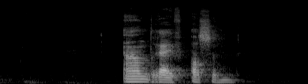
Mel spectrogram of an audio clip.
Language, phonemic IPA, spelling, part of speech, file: Dutch, /ˈandrɛifˌɑsə(n)/, aandrijfassen, noun, Nl-aandrijfassen.ogg
- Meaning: plural of aandrijfas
